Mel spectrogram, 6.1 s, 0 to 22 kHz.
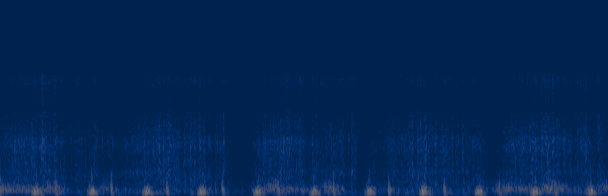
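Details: Regular low thumping heartbeat around 110 a minute under steady hiss and rustling; heart sounds recorded during paper-bag rebreathing, part one.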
